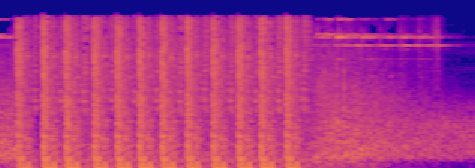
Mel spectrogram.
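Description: A rifle fires a rapid burst of shots that echo down a long corridor.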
